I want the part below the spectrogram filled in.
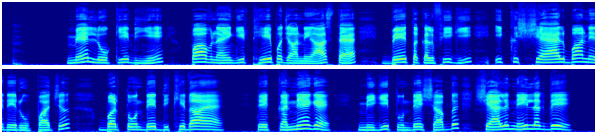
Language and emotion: Dogri, disgusted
